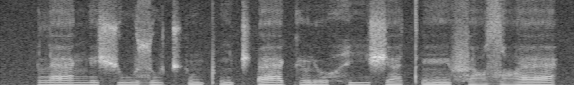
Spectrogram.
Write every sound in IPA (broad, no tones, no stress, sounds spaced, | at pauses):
l æ ŋ e ʃ u z u t͡ʃʼ ũ pʼ ĩ t͡ʃʼ æ kʲ ũ ɾʲ o h i ʃ æ tʼ ẽ f æ zˤ æ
